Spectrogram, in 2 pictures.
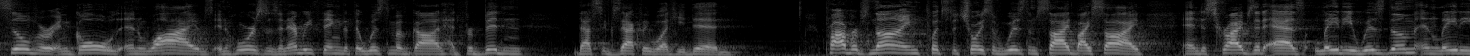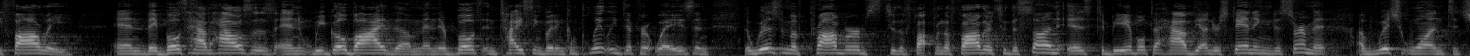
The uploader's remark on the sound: Faith Baptist Church in Hamilton, NJ.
